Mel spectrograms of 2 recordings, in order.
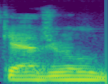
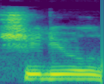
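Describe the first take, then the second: First: It begins with 'sk' and has a 'j' sound. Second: It begins with 'sh' and has a 'd' sound. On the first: "American অ্যাকসেন্টে এখন স্ক্যাজুয়াল বলে" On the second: "শিডিউল বলে না"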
